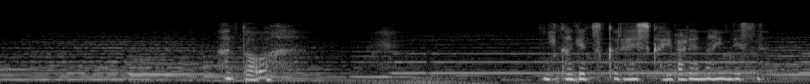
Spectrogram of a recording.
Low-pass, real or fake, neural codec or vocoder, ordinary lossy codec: 7.2 kHz; real; none; MP3, 48 kbps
